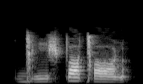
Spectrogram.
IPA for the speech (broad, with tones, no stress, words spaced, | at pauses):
ɡ͡ǀiː˨ʃt̪ɒ˦ǀɒ˨ɳ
